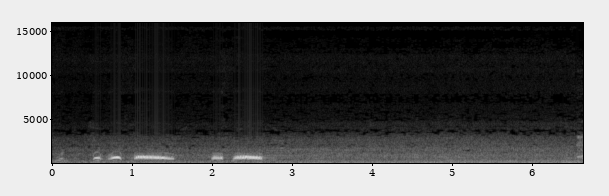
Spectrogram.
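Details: Decoy spotted dove luring wild birds gives a quick pair of soft notes, a long trembling coo, then another short note and a final extended coo, followed by several seconds of low background noise.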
